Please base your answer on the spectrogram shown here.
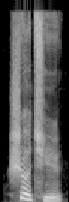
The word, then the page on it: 摄取: shè qǔ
